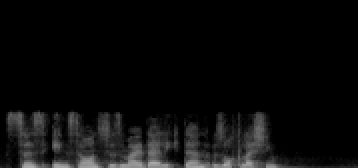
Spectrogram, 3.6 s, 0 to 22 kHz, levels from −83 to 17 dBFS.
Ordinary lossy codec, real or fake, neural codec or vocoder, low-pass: MP3, 64 kbps; fake; codec, 16 kHz, 0.5 kbps, X-Codec, WavLM features, trained on Multilingual LibriSpeech; 7.2 kHz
